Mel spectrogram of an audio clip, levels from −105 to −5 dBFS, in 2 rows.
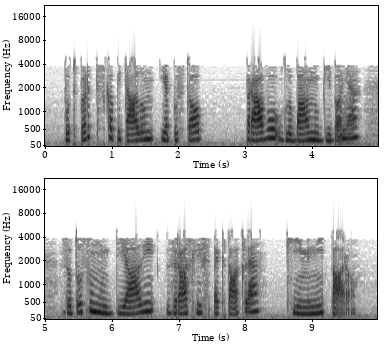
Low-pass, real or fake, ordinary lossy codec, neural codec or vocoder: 7.2 kHz; real; AAC, 16 kbps; none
